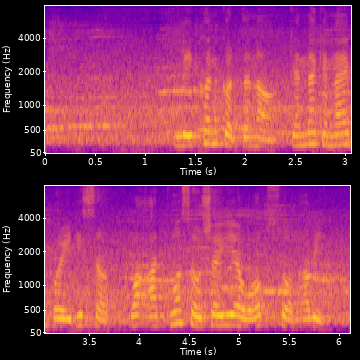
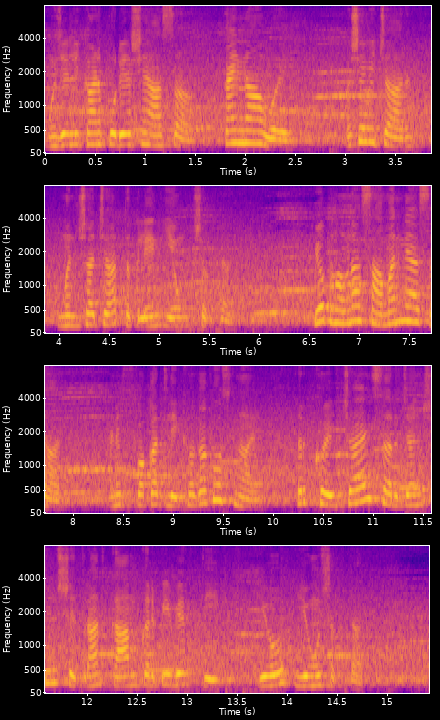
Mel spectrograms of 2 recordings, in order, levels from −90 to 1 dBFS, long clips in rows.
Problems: none marked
